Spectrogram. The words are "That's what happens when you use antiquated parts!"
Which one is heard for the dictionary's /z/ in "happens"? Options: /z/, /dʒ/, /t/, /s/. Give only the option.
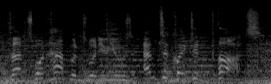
/z/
